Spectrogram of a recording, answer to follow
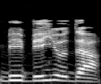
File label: Baby Yoda - French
